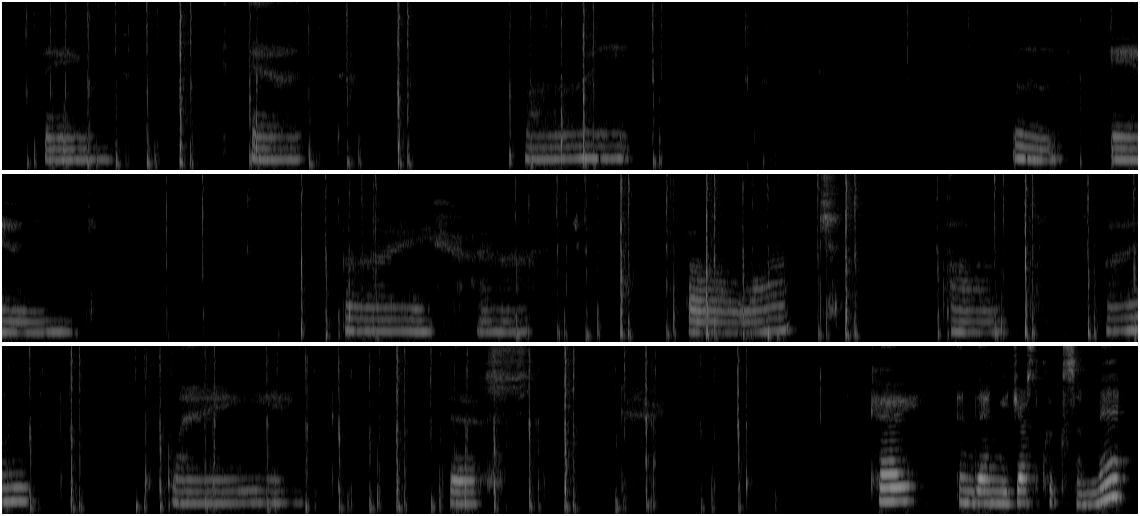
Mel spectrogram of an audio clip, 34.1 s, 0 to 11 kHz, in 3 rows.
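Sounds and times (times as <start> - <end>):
keyboard keys clicking: 0.2 - 4.2, 5.1 - 6.6, 14.3 - 15.2, 16.4 - 20.0, 20.7 - 30.3.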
